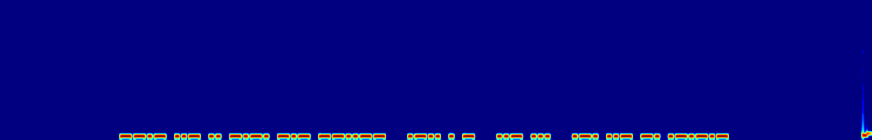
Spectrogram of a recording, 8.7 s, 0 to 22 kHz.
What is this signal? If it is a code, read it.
Morse code, heard as a keyed tone, about 36 wpm, 700 Hz. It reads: QUICK, LET US RUN.
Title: Sentences from Top 1000 Words - Review Part 1 - 35wpm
